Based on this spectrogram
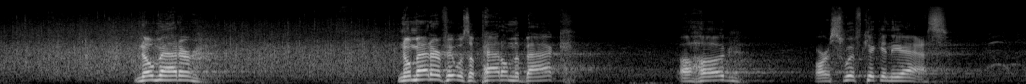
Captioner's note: applause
